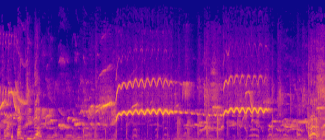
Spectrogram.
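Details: White-rumped shama song as contest training material: a long, high, rapidly warbling wavering whistle held for about a second and repeated, preceded and followed by sharp clicks and varied chirps, over a faint low hum.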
